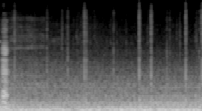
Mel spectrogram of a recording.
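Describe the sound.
Car driving along a hilly road, with a steady low engine drone and road rumble running throughout and a few faint, brief ticks on top.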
